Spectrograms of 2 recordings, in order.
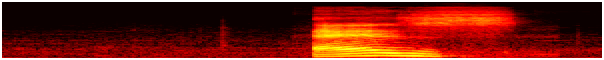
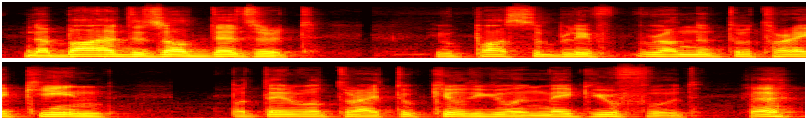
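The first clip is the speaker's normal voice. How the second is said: put-on incredulous rabbit-folk contractor with a Slavic accent; emphatic, broken English in a thick Slavic accent; Anton. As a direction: dismiss the question with Slavic-accented bluntness. Anton answers the player.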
